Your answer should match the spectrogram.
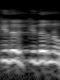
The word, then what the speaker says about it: ஹதிர்: ஹதிர் நான் சொல்றேன், அது நீங்க ஹிதர்னு கேள்விப்பட்டிருப்பீங்க, ஹிதர் அப்படின்னு கேள்விப்பட்டிருப்பீங்க. சில பேர் அதை தான் கிதிர்னு கூட சொல்லுவாங்க. அவருடைய பெயரின் சரியான உச்சரிப்பு என்பது ஹதிர் அலைஹிஸ்ஸலாம்.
